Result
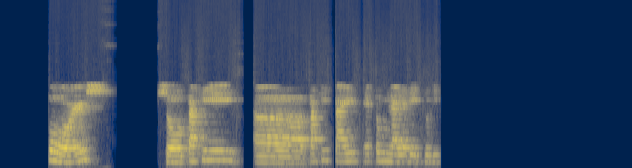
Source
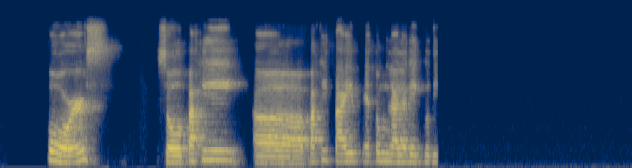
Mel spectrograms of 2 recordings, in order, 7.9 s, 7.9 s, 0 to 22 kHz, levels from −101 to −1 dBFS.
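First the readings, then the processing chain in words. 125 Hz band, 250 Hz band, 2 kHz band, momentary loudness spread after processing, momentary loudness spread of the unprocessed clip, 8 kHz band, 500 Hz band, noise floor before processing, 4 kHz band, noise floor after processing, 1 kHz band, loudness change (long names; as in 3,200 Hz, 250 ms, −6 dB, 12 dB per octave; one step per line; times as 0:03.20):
+0.5 dB, 0.0 dB, +4.0 dB, 11 LU, 12 LU, below −20 dB, +1.0 dB, −84 dBFS, below −15 dB, below −85 dBFS, +1.5 dB, +1.5 dB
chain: hearing-aid frequency compression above 1,700 Hz 4 to 1
centre clipping without the shift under −43 dBFS
ambience of single reflections 20 ms −10.5 dB, 38 ms −7.5 dB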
